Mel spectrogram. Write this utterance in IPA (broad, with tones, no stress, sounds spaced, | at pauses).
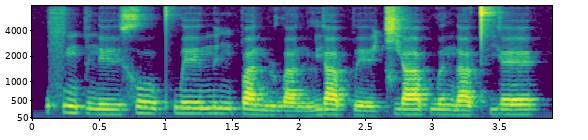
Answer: f ʊ˥˩ ŋ p i˩ n e˨˩ ɪ̯ x o˥˩ ʊ̯ pʰ w e˥ ɪ̯ n̪ i˥˧ ŋ p a˥˩ n ɻ w a˨˩ n l j ä˥˩ p e˨˩ ɪ̯ t͡ɕ j ä˥ p w ə˥˧ n ä˥˩ t̪ʰ j ɛ˥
